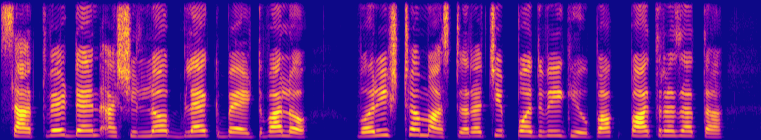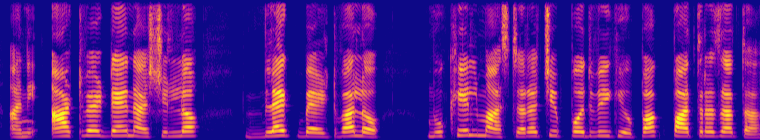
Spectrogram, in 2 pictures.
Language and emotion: Goan Konkani, neutral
